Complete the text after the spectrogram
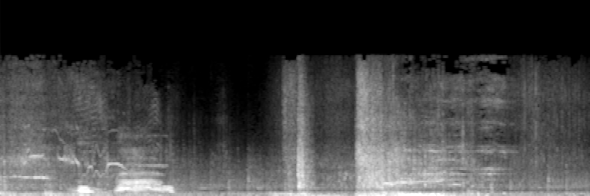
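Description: Wooden planks crash and splinter.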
